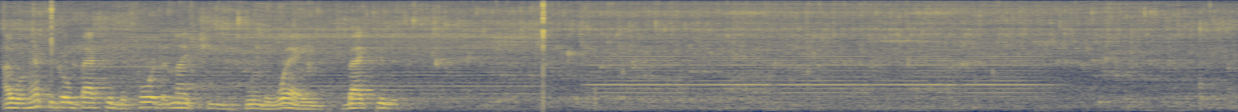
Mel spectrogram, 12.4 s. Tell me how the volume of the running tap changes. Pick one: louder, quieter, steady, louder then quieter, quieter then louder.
steady.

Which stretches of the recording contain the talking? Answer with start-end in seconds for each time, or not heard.
0.0-4.0.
